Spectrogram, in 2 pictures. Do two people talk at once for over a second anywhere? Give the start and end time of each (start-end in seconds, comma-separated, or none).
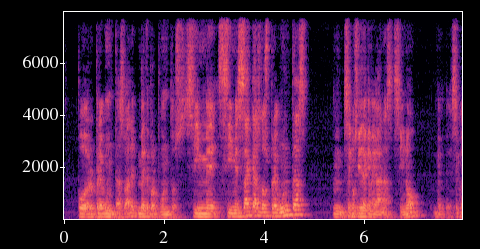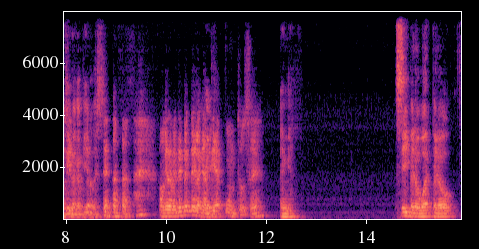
none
